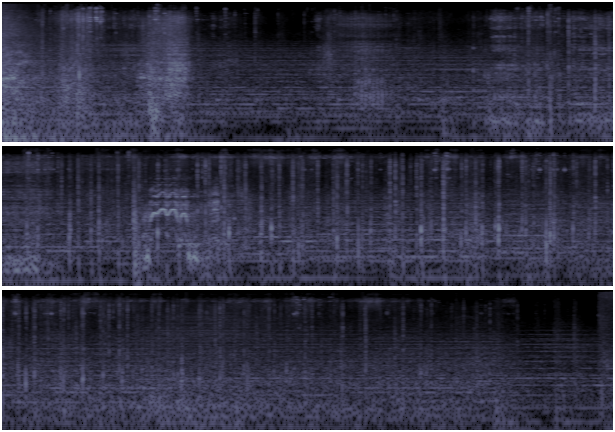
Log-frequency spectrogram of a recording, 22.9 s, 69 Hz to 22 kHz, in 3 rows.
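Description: Horse hooves clip-clop in The Witcher 3: Wild Hunt, a steady trotting rhythm under game ambience, with scattered thumps and a possible brief whinny partway through.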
